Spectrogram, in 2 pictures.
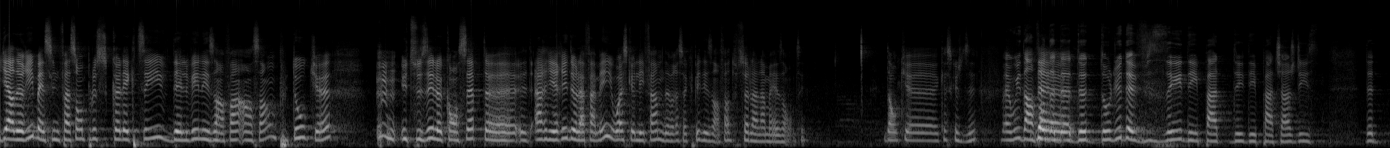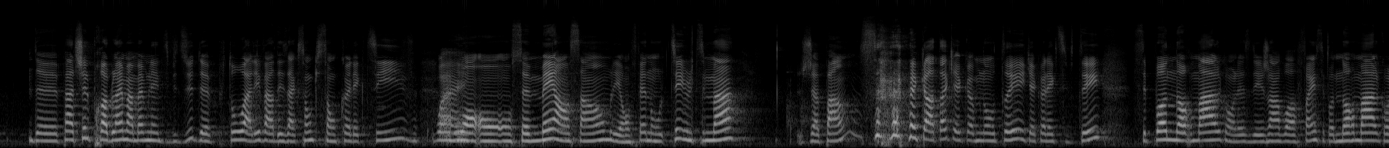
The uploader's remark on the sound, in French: Enregistré devant public. À La Cale Pub Zéro Déchet au 6839 rue St-Hubert à Montréal.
